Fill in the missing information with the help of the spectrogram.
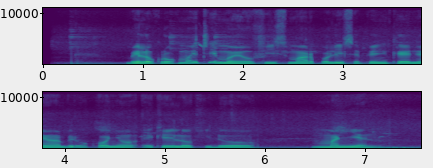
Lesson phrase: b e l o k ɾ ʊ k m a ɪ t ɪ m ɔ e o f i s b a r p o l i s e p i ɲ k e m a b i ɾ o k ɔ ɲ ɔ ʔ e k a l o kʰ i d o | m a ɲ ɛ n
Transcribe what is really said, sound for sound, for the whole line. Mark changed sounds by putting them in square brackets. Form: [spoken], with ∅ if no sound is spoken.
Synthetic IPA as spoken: b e l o k ɾ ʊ k m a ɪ t ɪ m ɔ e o f i s [m] a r p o l i s e p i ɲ k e [ɲ] a b i ɾ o k ɔ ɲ ɔ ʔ e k [e] l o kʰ i d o | m a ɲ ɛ n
